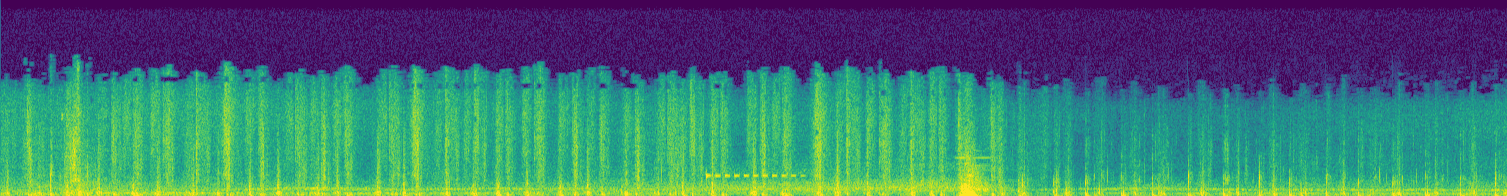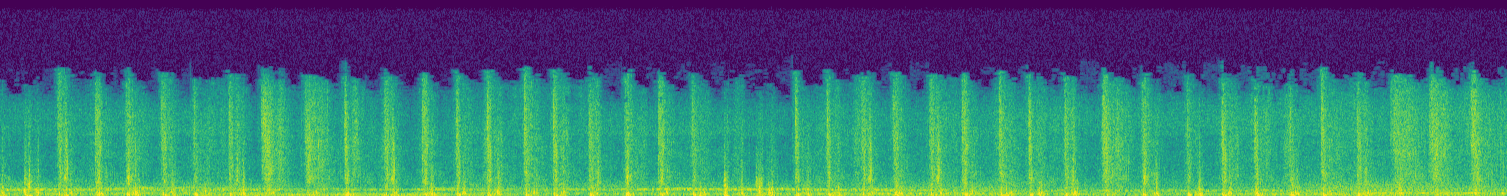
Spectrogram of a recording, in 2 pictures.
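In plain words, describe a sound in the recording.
Quick footsteps patter steadily over grass and hard ground.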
